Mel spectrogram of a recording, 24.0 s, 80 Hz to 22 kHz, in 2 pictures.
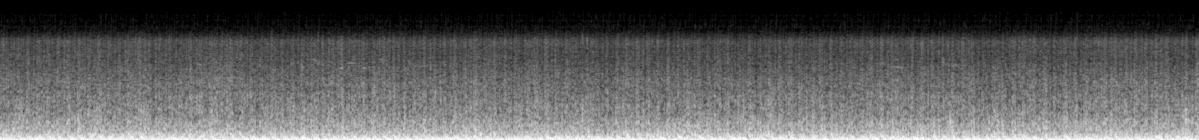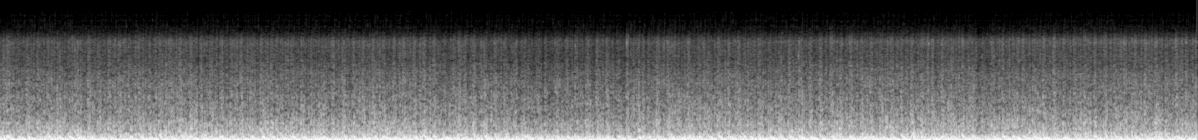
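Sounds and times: boat engine droning: 0.0 - 23.9.

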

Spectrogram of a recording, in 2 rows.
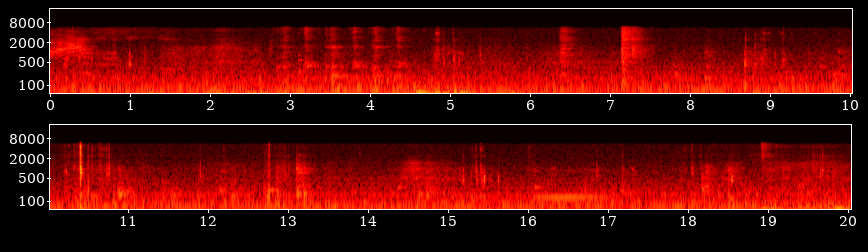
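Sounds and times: ceiling fan humming: 0.0 - 20.0
fan ticking and clicking: 2.7 - 5.1.

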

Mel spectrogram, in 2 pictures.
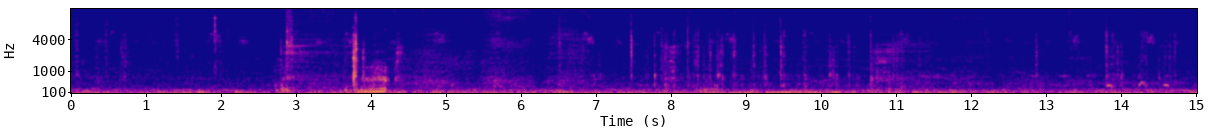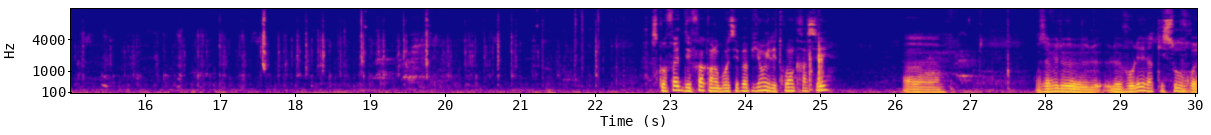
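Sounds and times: metal tools clicking and tapping: 7.4 - 11.4, 12.8 - 22.8.

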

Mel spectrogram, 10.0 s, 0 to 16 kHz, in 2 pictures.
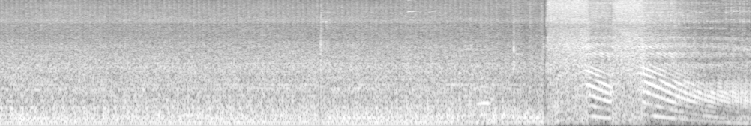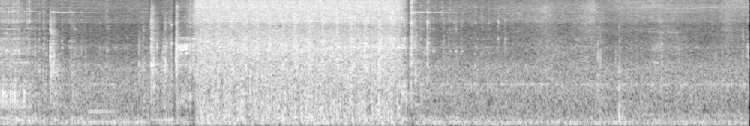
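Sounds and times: air impact wrench hammering: 3.6 - 8.0.

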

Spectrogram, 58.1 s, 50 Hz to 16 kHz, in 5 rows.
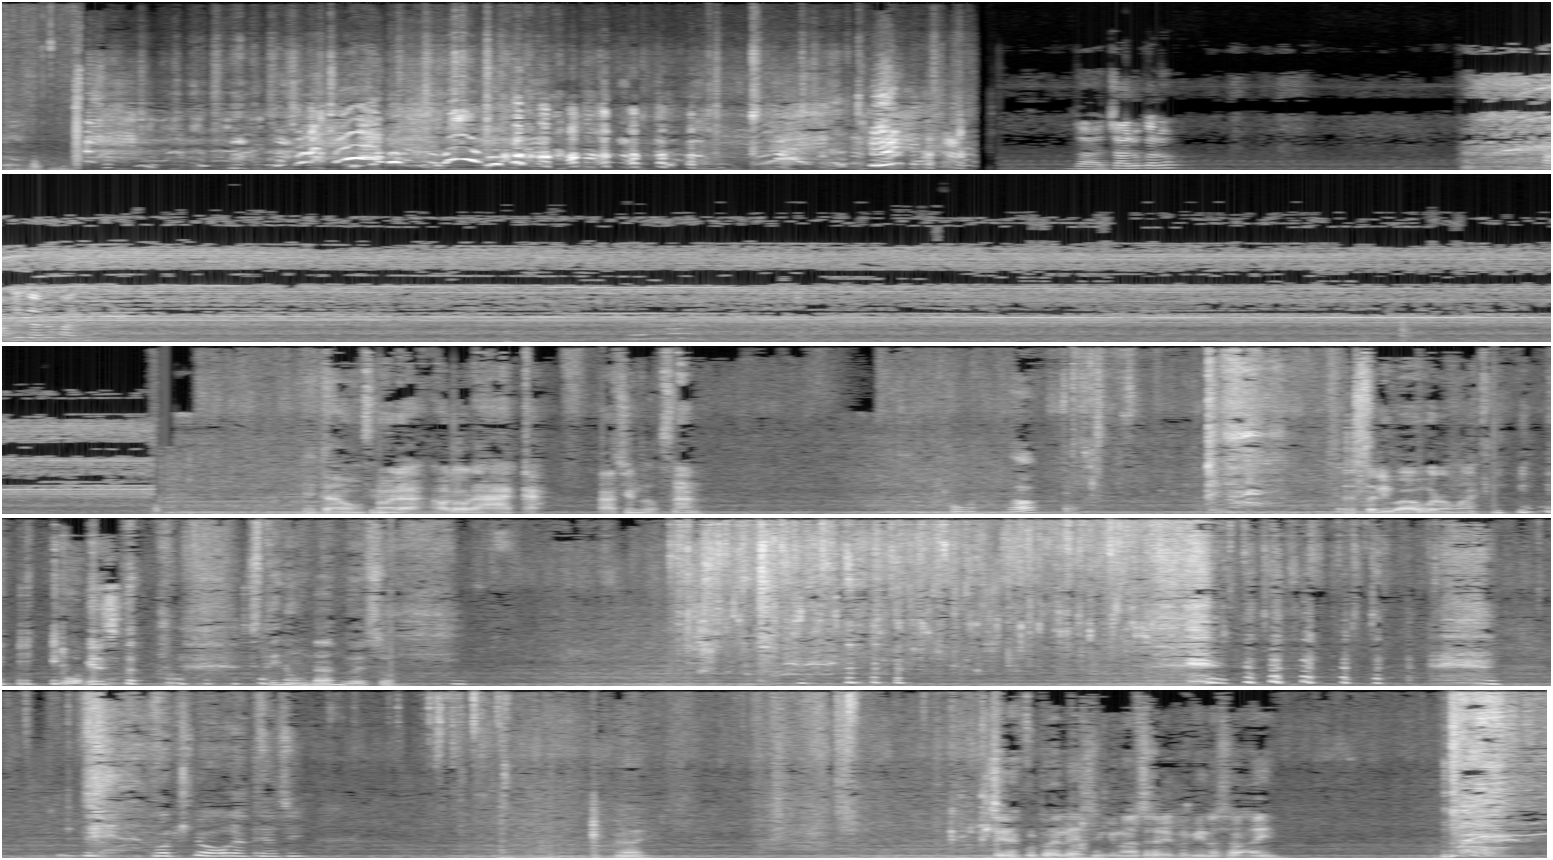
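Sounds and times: food processor motor whining: 10.9 - 24.5
water pouring: 39.8 - 43.8
liquid splashing into sink: 39.8 - 44.0, 53.5 - 54.0.

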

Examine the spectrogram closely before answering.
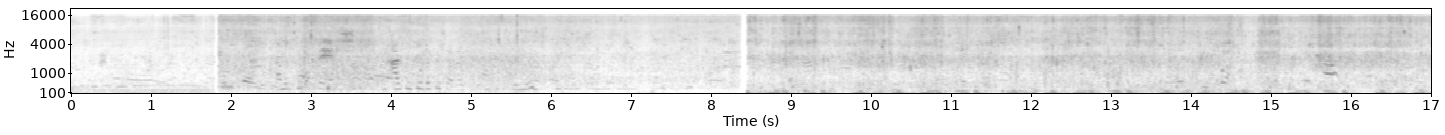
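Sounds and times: shallow water lapping: 0.1 - 17.0
wind rumbling on microphone: 8.5 - 17.0.

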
